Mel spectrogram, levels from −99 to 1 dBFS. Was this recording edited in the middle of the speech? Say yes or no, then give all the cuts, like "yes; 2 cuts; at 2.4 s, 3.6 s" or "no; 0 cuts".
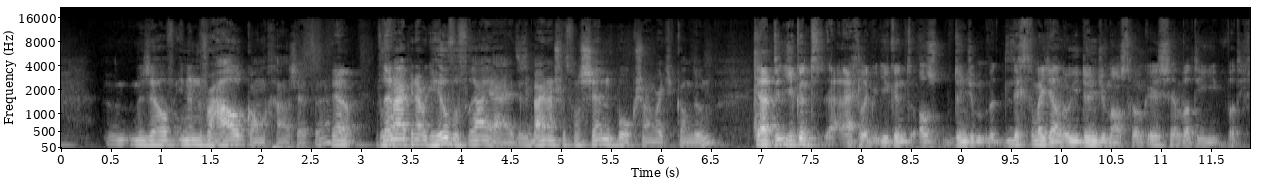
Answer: no; 0 cuts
